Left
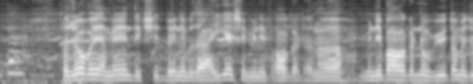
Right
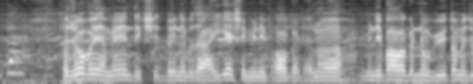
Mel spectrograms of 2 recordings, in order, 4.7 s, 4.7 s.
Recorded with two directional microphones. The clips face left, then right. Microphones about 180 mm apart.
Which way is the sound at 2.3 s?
20° right (ahead or behind).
